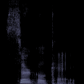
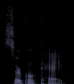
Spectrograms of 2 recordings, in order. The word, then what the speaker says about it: Circle K: It's not Circle K. It's Circle K. Circle. Yeah. What? What's the difference? This is the way you put the emphasis on the word. You said Circle K.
